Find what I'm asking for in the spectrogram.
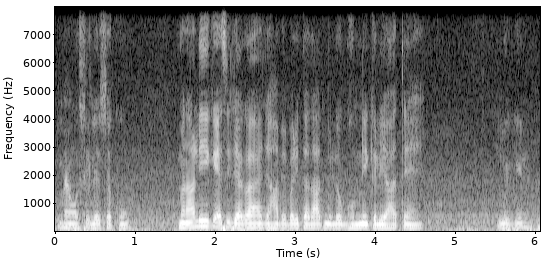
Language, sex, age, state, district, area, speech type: Urdu, male, 18-30, Delhi, North West Delhi, urban, spontaneous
